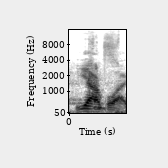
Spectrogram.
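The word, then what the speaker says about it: Yaoguai: Yagwai, that's how you say it.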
